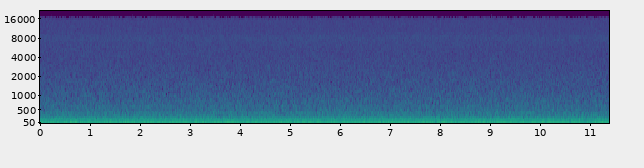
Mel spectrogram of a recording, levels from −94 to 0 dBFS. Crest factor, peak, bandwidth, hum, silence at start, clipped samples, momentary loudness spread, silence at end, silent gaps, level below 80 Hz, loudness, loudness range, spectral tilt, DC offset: 12 dB; -28 dBFS; 17.5 kHz; none; 0 s; under 0.1%; 1 LU; 0 s; none; -40 dBFS; -42 LUFS; 0 LU; -5.5 dB/octave; under 0.1%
